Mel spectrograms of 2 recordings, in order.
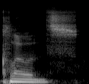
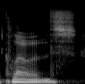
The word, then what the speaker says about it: clothes: love what the word clothes oh there's a th in there and I love the th in clothes because most people just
